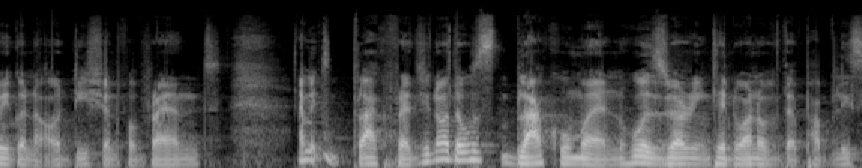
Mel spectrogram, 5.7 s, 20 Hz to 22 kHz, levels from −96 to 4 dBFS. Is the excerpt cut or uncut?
cut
